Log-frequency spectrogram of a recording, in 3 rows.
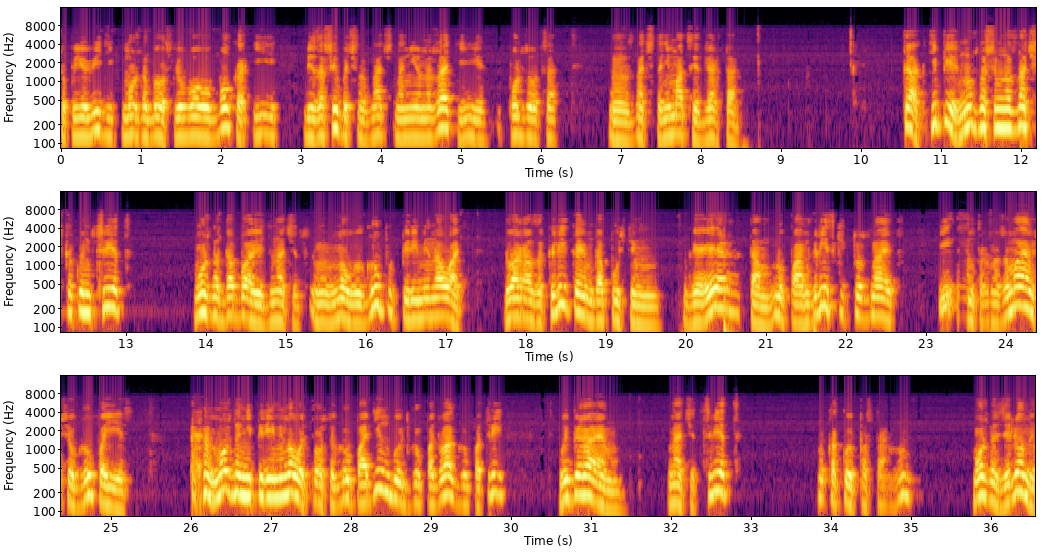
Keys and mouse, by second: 11.9 click, 14.1 click, 17.5-24.1 drag, 31.7-36.5 drag.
